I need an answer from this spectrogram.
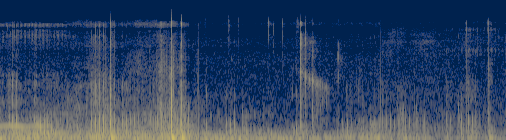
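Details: Domestic cat purring, a sign of contentment and having a good time; low rumbling purr with scattered clicks and rustling handling noises, fading toward the end.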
